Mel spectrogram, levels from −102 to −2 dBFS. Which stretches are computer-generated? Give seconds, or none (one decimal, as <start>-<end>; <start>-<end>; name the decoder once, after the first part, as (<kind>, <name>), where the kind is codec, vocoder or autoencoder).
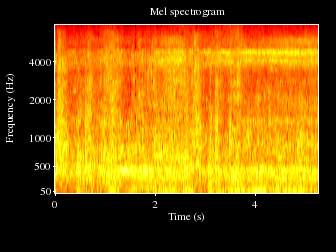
1.4-2.0 (vocoder, HiFi-GAN)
